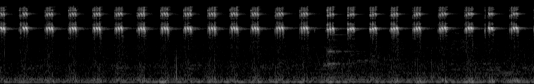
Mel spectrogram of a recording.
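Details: Cricket chirping in a steady, rapid series of sharp, high, metallic pulses, about four per second, continuing without a break over a faint low hum.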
